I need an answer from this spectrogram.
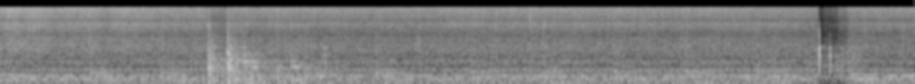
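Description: Diced zucchini sizzling as it fries in a pan on a gas burner, with one sharp clank of the pan about a second in.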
